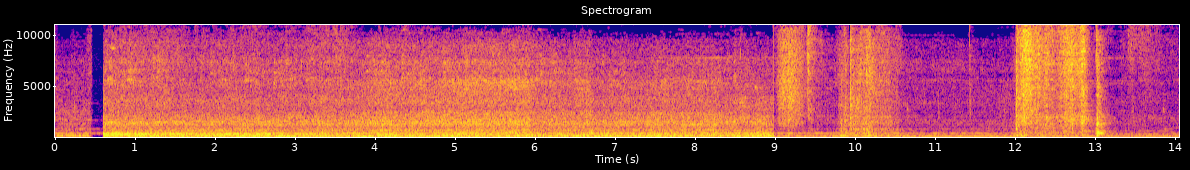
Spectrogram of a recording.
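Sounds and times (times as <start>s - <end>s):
steady machine noise: 0.0s - 9.0s.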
